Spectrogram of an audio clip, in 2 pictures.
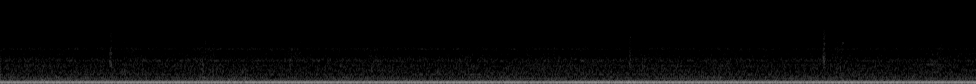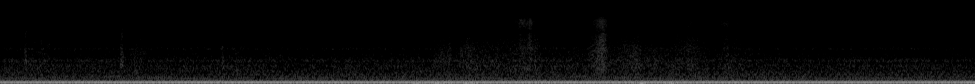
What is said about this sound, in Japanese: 電気機関車、ラウンジですぐ近くで聞くと結構大きな音がしますね。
